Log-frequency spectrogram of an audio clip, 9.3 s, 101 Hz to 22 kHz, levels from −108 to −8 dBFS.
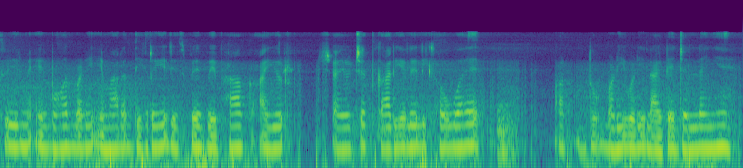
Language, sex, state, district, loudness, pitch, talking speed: Hindi, female, Maharashtra, Aurangabad, -28 LUFS, 185 Hz, 155 wpm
